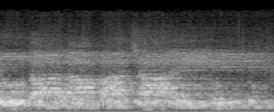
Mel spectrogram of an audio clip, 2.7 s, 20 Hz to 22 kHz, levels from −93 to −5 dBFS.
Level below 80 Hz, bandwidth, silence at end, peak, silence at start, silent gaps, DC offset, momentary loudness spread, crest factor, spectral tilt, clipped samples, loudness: -62 dBFS; 15 kHz; 0 s; -8 dBFS; 0 s; none; 0.4%; 6 LU; 12 dB; -6.5 dB/octave; under 0.1%; -22 LUFS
